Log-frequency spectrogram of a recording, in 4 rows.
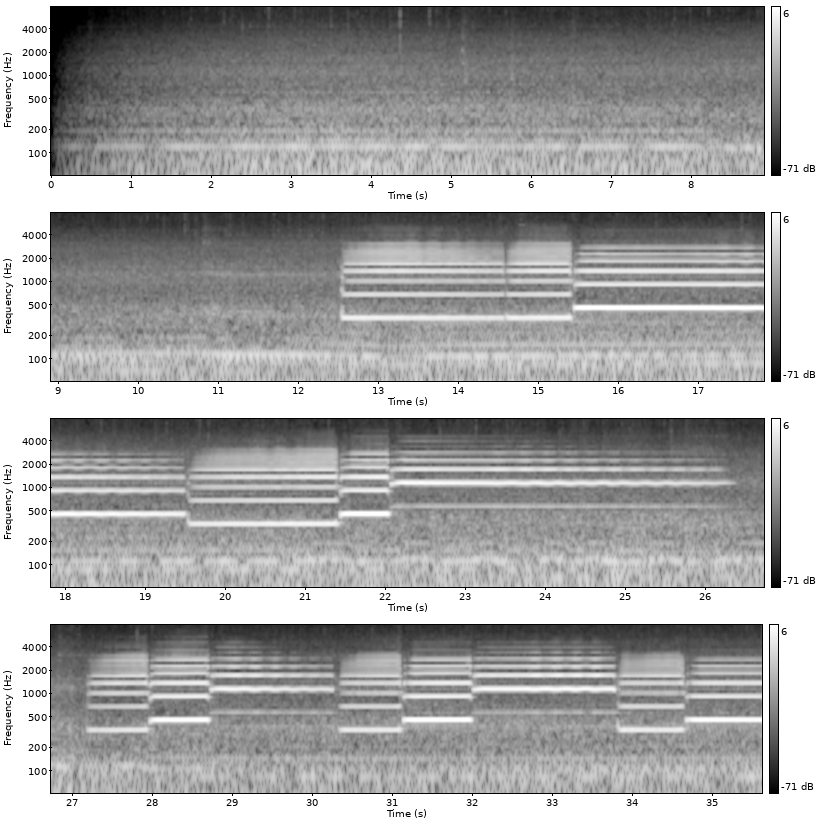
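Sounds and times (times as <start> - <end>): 
US Army bugler playing a bugle call: 12.5 - 35.6.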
